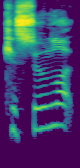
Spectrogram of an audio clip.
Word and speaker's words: Kisunla: Forgive me if I'm not pronouncing them correctly. Please correct me. And Kisunla.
